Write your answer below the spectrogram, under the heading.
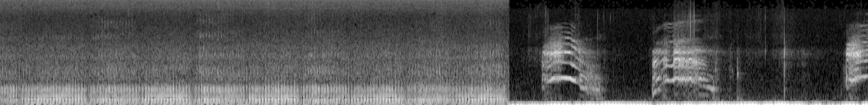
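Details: Cat family meeting again after two weeks apart; a steady low purr for about seven seconds gives way to three loud, drawn-out meows, each rising then falling in pitch, spaced a couple of seconds apart.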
